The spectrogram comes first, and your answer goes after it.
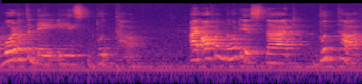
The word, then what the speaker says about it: Buddha: pronunciation and our word of the day is futa I often noticed that buta is not pronounced correctly and it's often said like Buddha or Buddha and that pronunciation in Indian language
